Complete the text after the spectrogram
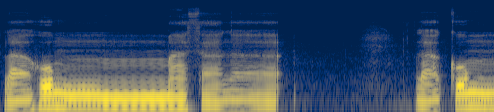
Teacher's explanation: huruf yang berhadapan nya yaitu sama baik makhrojnya maupun sifatnya yaitu ketika mim mati menghadapi mim dibaca dengan menggunakan dengung atau gunnah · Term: Idgham Mutamatsilain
